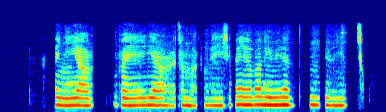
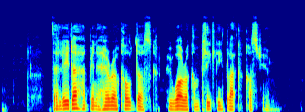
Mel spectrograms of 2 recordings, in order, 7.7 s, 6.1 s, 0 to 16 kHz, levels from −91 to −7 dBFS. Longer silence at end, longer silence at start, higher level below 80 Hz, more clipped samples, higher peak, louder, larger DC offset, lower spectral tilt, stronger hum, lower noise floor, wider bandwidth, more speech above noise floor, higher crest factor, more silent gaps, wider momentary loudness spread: second, 0.5 s vs 0.65 s; about the same, 1.1 s vs 1.05 s; second, -70 dBFS vs -50 dBFS; neither; second, -10 dBFS vs -2 dBFS; about the same, -22 LUFS vs -24 LUFS; neither; second, -5.5 dB/octave vs -7 dB/octave; neither; second, -57 dBFS vs -76 dBFS; about the same, 7.2 kHz vs 7.8 kHz; second, 36 dB vs 53 dB; second, 14 dB vs 22 dB; first, 1.97-2.27 s vs none; about the same, 14 LU vs 15 LU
